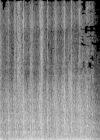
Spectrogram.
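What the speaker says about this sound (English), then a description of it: "You know you can fire that thing like two shots in a second, right? That DBS?" Rapid bursts of gunfire from a DBS double-barrel shotgun in PUBG, a loud, dense string of shots in quick succession with no pause across the short stretch.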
